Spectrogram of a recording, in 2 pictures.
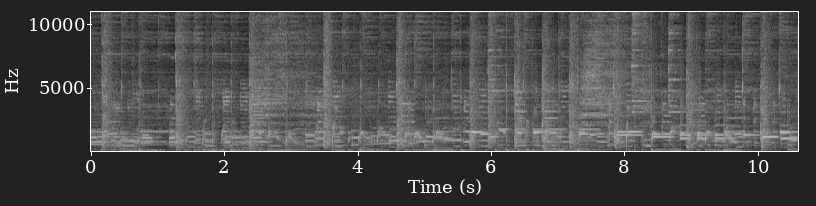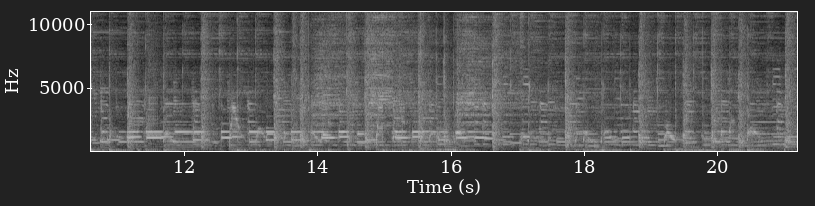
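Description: Live band playing a loud, steady passage with no singing, electric guitar and drum kit to the fore over bass.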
